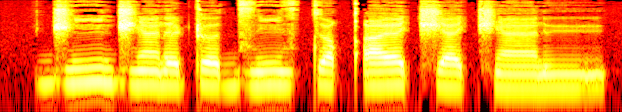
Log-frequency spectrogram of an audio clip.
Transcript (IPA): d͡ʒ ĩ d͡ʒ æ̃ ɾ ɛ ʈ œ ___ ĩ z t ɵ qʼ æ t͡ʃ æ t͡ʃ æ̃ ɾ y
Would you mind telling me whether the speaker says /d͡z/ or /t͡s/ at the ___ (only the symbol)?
d͡z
